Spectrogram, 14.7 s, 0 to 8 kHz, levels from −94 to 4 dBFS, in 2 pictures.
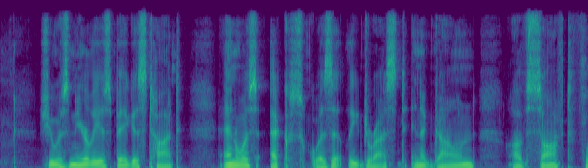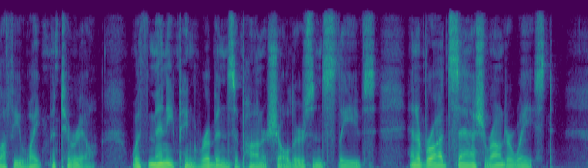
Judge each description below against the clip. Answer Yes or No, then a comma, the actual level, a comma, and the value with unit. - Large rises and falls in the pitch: No, average, 3.3 semitones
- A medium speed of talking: Yes, average, 145 wpm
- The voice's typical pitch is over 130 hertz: No, low, 115 Hz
